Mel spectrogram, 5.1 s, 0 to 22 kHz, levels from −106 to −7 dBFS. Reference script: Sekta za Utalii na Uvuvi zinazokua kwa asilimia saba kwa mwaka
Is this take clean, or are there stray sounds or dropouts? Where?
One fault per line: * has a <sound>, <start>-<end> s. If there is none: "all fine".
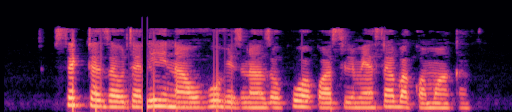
* has a dropout, 1.4-1.5 s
